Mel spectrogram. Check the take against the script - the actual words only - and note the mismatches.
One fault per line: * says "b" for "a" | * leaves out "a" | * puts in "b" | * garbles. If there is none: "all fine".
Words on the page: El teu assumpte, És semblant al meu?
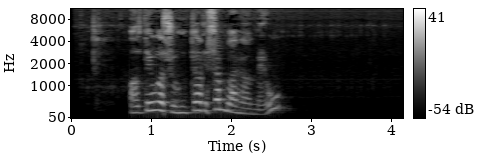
all fine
